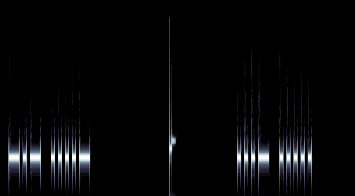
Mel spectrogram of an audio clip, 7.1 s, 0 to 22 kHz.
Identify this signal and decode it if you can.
Morse code, heard as a keyed tone, about 17 wpm, 700 Hz. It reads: K 4 V 5
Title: Single-Letter Single-Number 17wpm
